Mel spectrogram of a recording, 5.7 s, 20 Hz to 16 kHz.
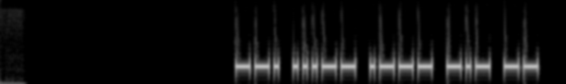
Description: Morse code, heard as a keyed tone, about 25 wpm, 700 Hz. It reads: G3JKM
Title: DXCC-100 Call Signs - 5 Characters - Repeated 2x - 25wpm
